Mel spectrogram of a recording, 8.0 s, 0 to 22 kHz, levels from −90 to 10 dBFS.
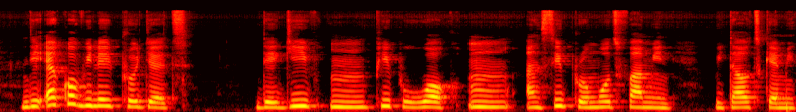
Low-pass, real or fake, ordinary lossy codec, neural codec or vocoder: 14.4 kHz; real; none; none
